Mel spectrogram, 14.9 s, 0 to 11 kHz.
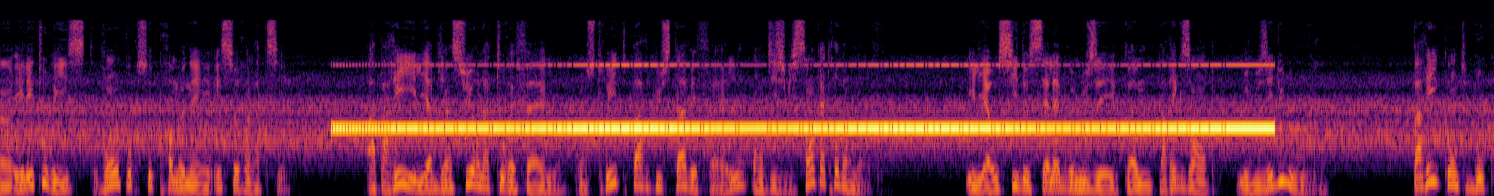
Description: PSK31 (31.25 baud), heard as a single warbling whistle, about 1180 Hz, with radio static.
